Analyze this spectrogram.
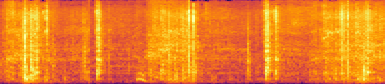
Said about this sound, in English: Not that easy to start this motor.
